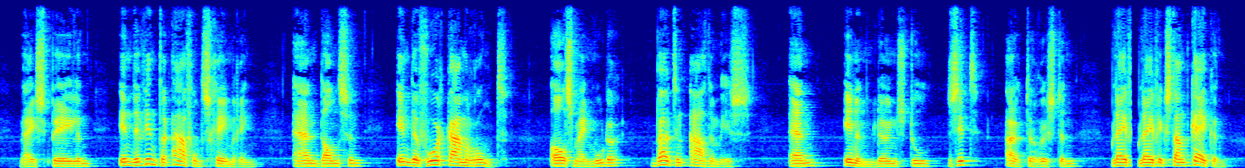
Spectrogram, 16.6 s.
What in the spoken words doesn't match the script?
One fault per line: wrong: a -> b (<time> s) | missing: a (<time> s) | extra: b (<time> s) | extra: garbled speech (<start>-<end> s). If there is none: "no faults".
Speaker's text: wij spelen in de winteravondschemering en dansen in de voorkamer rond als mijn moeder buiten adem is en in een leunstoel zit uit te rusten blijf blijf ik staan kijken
no faults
